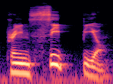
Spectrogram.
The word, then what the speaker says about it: principio: If the word ends in an ia, io, or ie, you emphasize the third to last syllable like this. Distancia. Principio.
